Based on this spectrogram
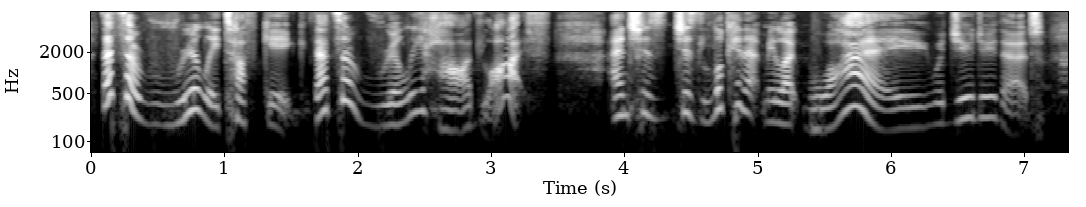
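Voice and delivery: low, soft imitation of doubt; hushed, incredulous quote; retold disbelief. Retold woman doubting a pastor's life.

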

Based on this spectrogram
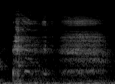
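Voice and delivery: soft airless giggle at herself; a quiet unvoiced giggle; breathless giggle. Real, not acted. Host laughing at forgetting her point, breathless giggle.

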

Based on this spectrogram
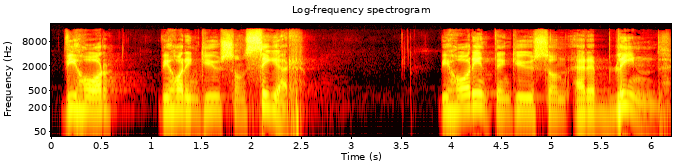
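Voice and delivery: ordinary talk, nothing marked

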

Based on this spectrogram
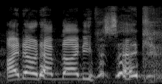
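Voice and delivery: half-laughing at his own lie. Retold or imitated. Pastor confessing his lie to God, through laughter.

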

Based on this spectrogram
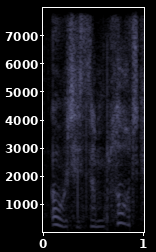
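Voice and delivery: whispered, hushed suspicion; suspicious whisper. Acted. Wife whispering her fear of a plot.

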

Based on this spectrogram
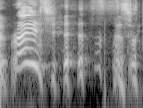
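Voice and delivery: high, loud cry of the name; mock announcer shout. Co-host hamming up a dead host's name, loud shout. Calling the name out for comic effect.

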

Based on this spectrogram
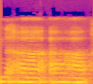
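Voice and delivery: ordinary talk, nothing marked

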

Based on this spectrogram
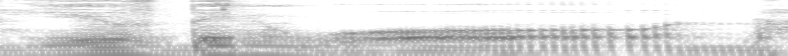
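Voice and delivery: slow, low mock-ominous line; spooky warning voice. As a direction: drag it out darkly.

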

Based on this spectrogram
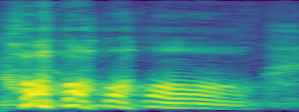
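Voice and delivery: mock chortle among cronies; put-on "ho, ho" laugh; smug buddies laughing. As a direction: imitate a self-satisfied group chuckle. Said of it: "imagine him and his buddies like".

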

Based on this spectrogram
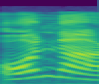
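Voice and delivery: "honor" said with no H, starting on the vowel; silent H. Shown as a demonstration. Teacher models a word for Thai learners, "honor" with silent H. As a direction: say "honor" as "onner", H left silent. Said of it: "you don't pronounce the H".

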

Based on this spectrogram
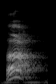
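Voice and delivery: sudden loud "ah!"; frustrated cry. Real, not acted. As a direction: burst out in exasperation. Exasperated at having to ignore him.

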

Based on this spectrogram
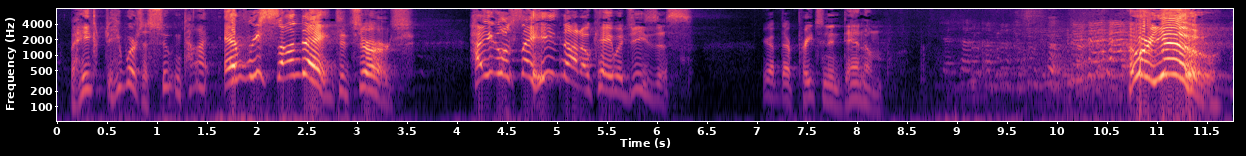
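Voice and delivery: high, outraged with a laugh; scandalised congregant. Retold or imitated. Churchgoer scolding the denim-wearing preacher, high outraged. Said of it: "offended congregant scolding preacher".

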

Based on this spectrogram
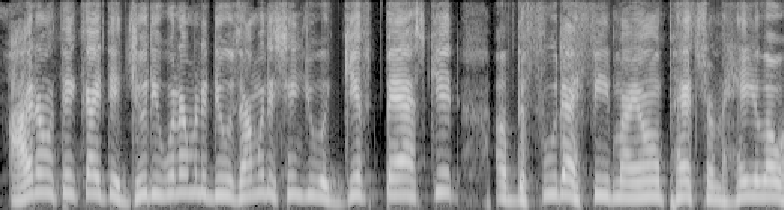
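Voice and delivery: normal talking voice

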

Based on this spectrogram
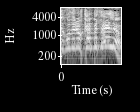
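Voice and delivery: high, loud imitated complaint; mock angry outburst. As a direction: throw the neighbour's protest out loud and high. Neighbour's angry outburst retold. (μιμείται θυμωμένο γείτονα, ψηλά και δυνατά)

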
